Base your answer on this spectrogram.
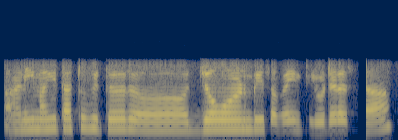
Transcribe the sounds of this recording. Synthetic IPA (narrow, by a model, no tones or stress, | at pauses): aɽ̃imaɡiːt̪at̪ũʋʱit̪əɾd͡ʑoʋəɳbʱiːsəɡɭẽiŋkluɖeɽəst̪a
